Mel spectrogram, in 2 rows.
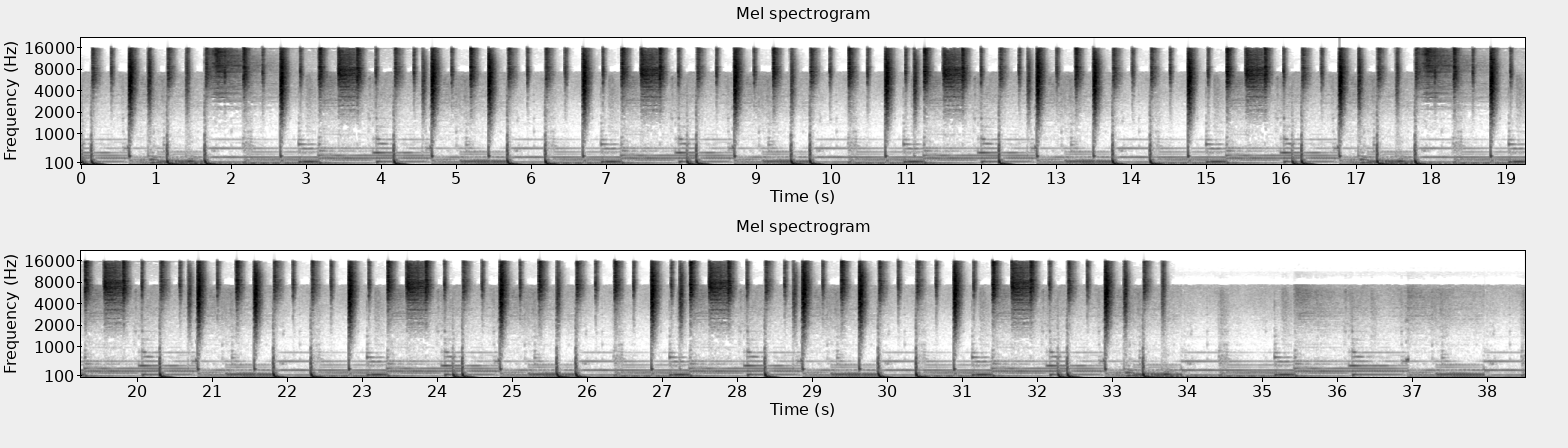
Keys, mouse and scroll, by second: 1.3 click, 2.8 shift+click, 4.2 click, 7.5-9.8 drag, 9.9 ctrl+-, 13.1 ctrl+=, 13.8 scroll down 2, 14.3 ctrl+=, 15.9-17.7 drag, 21.1 click, 23.1-25.0 drag, 25.8 click, 26.9 click, 28.5 click, 29.9 click, 30.8-32.5 drag, 33.2 click, 34.5 click, 35.1 ctrl+-, 35.7 ctrl+-, 36.1 scroll up 2, 36.7 scroll up 2, 37.4 ctrl+=, 37.7 ctrl+=, 38.2 scroll up 2.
